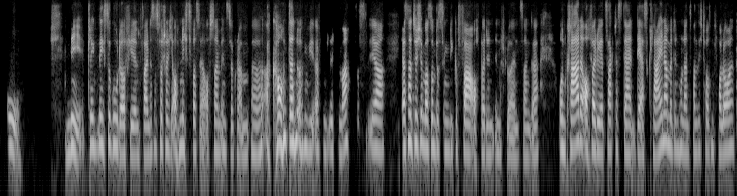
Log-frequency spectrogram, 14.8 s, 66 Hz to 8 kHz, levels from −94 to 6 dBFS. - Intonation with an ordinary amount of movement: No, narrow, 2.2 semitones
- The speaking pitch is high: Yes, high, 205 Hz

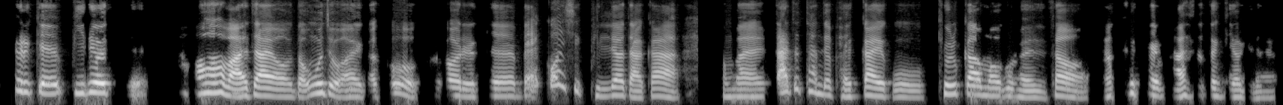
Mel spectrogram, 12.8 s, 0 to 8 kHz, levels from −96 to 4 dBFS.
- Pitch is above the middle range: No, medium, 170 Hz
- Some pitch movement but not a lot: No, wide, 6.1 semitones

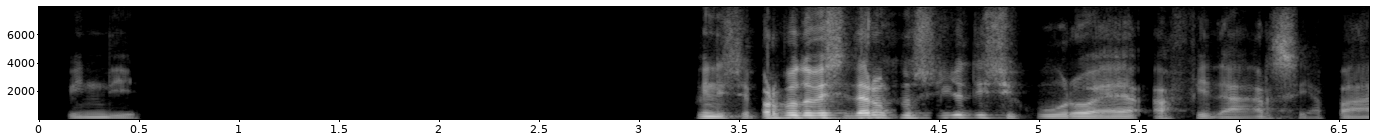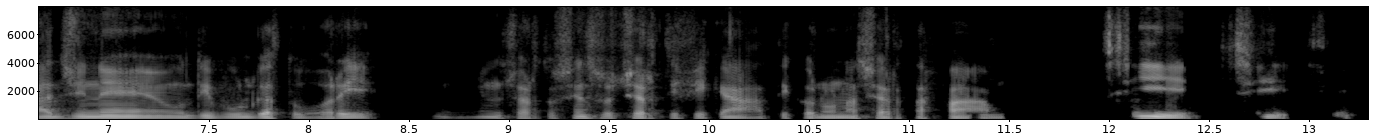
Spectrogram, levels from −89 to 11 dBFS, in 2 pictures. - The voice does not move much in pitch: No, average, 3.4 semitones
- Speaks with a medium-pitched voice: No, low, 105 Hz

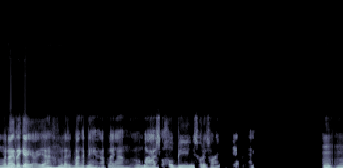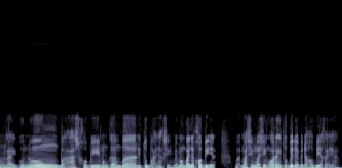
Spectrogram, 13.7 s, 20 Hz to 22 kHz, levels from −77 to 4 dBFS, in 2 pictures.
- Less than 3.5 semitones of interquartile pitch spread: No, average, 4.0 semitones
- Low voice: Yes, low, 125 Hz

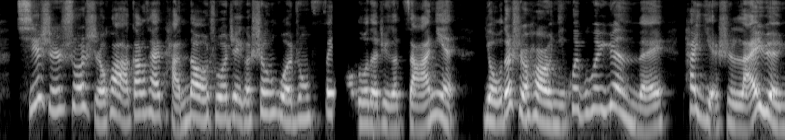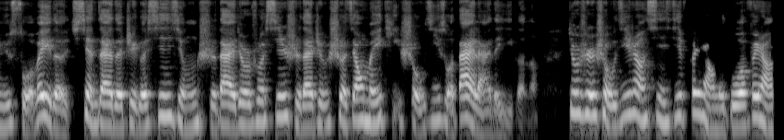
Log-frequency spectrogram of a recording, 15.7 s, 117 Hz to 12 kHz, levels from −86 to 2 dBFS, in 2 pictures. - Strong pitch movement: Yes, wide, 6.0 semitones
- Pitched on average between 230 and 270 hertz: Yes, high, 235 Hz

